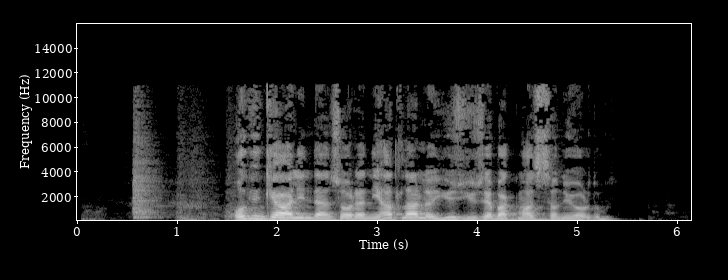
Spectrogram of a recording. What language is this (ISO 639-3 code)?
tur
